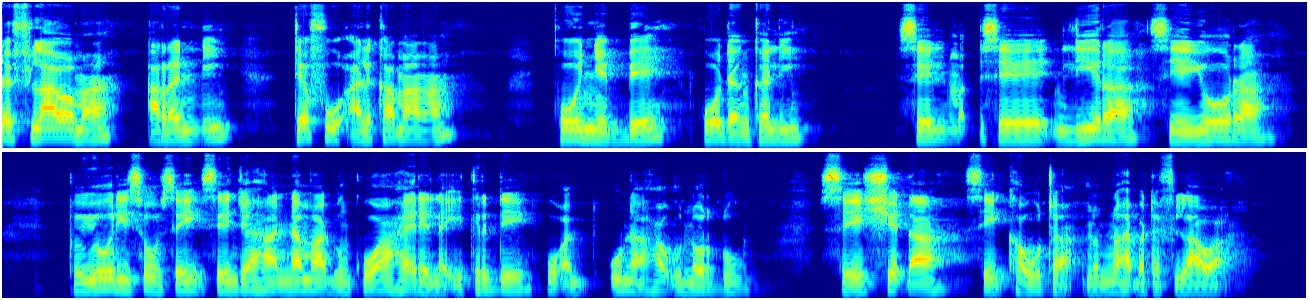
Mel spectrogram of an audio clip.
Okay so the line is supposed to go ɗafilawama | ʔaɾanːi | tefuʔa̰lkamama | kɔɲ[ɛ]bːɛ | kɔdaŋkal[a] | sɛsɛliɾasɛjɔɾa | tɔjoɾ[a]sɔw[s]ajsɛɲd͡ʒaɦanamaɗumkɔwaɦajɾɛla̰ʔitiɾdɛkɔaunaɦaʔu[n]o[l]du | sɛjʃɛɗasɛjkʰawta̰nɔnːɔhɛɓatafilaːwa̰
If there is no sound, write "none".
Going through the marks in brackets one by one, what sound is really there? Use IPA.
ɛ, i, i, s, n, ɾ

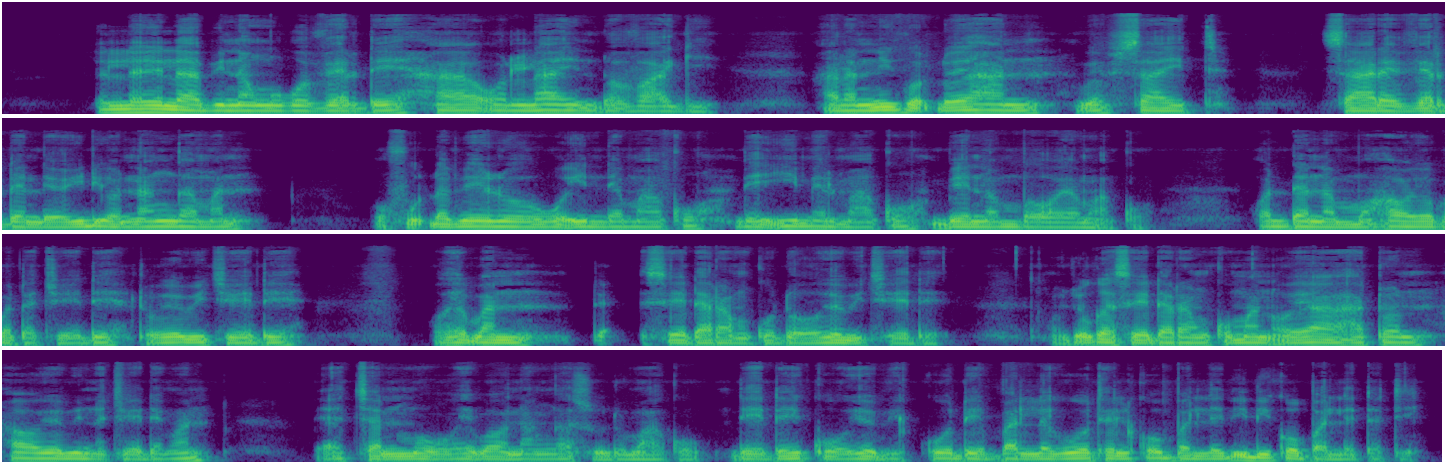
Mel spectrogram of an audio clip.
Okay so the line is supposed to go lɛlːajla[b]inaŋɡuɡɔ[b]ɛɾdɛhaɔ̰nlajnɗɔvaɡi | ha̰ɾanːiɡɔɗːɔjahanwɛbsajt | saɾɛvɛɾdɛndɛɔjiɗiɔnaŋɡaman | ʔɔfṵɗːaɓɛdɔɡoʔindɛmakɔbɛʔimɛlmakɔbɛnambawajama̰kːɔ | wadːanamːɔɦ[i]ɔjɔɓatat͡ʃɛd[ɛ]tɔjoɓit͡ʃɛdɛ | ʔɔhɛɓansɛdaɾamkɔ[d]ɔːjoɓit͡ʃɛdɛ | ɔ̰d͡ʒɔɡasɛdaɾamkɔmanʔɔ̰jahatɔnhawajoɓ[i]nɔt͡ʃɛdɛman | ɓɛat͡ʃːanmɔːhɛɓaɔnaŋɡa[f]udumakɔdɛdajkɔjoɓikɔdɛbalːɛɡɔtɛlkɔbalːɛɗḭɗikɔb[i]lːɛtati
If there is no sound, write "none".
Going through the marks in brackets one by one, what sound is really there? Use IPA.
b, v, a, ɛ, d, i, s, a

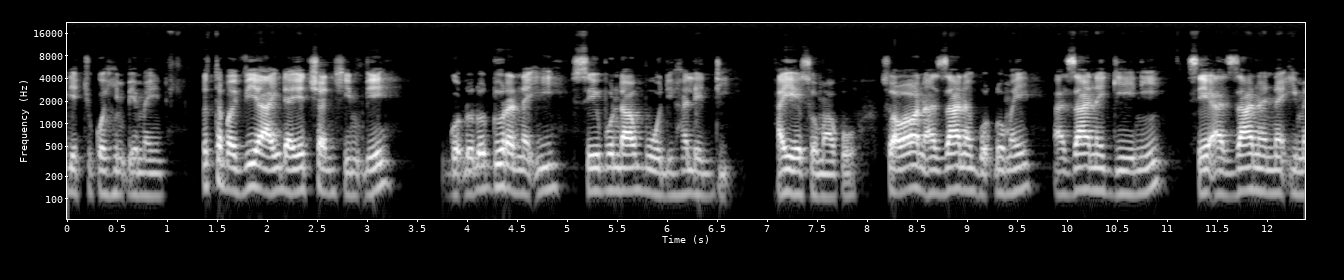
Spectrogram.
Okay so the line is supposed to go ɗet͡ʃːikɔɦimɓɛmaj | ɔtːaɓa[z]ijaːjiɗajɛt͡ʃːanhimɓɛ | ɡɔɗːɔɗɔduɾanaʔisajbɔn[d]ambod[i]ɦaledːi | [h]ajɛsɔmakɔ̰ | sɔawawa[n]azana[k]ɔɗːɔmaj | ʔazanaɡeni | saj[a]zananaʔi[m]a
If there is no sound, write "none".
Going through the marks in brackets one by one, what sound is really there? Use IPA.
v, d, i, h, n, ɡ, a, m

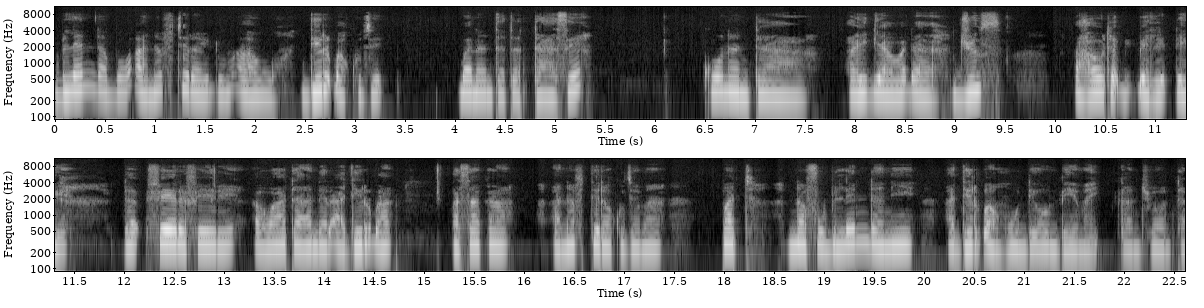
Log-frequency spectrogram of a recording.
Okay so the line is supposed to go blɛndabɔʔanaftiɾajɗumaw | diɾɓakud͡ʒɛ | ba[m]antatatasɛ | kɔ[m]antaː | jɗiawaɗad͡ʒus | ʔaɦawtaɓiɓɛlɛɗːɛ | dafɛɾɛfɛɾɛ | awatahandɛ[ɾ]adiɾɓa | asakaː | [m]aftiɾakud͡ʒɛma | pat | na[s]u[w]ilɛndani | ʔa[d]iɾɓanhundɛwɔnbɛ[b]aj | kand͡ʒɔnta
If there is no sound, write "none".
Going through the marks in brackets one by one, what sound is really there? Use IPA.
n, n, ɾ, n, f, b, d, m

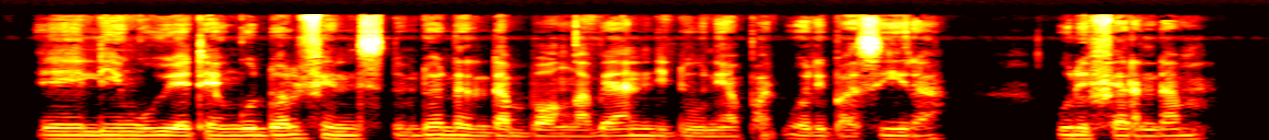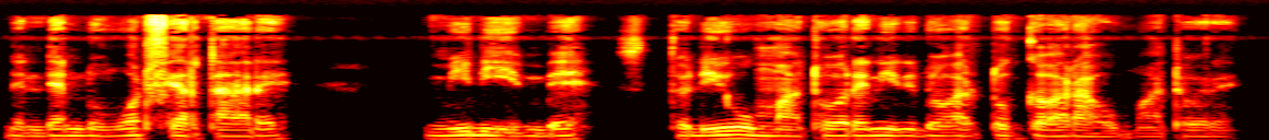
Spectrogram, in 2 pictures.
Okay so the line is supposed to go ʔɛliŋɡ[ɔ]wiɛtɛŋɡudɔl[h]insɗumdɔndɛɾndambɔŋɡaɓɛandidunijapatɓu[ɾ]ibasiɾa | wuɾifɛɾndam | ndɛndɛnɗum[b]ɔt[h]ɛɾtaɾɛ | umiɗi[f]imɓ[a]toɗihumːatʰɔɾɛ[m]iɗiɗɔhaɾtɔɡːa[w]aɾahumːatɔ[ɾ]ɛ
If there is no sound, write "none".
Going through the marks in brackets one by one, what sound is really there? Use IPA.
u, f, ɾ, w, f, h, ɛ, n, w, ɾ

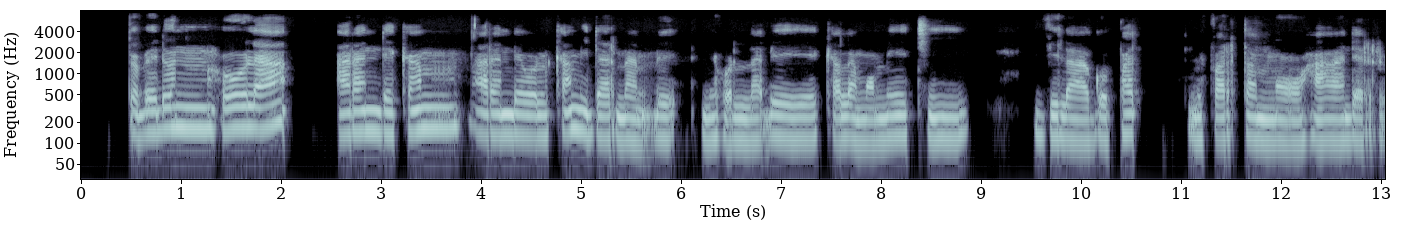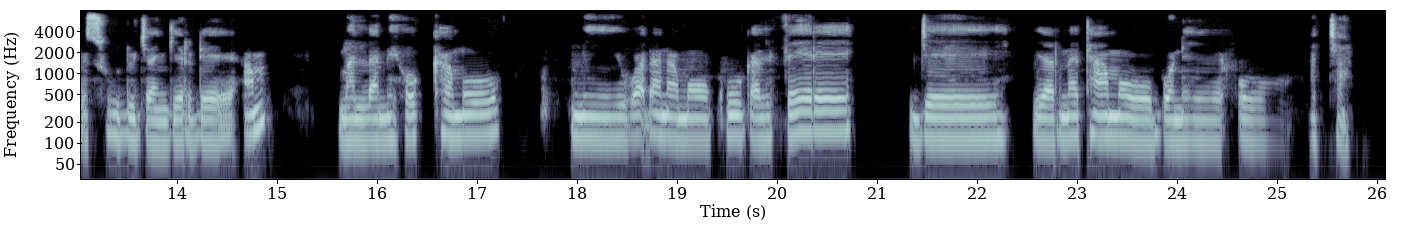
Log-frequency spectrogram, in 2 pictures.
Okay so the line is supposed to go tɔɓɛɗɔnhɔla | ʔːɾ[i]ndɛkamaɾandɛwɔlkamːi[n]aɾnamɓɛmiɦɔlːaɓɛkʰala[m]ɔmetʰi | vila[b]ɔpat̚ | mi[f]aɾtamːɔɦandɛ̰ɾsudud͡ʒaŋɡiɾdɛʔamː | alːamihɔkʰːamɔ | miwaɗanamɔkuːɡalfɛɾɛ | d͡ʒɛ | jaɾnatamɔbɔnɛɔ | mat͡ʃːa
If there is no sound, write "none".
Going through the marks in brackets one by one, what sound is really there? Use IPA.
a, d, m, ɡ, f

